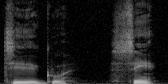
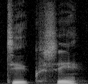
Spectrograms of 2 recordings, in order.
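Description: First: Chi-gu-si drawn out slowly, syllable by syllable; slowed-down model of Chi-gu-si; slow Cherokee pronunciation. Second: Chi-gu-si said at natural speed, chee-goo-see; Cherokee pronunciation at normal speed. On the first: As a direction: break Chi-gu-si into its syllables for the class. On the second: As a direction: say Chi-gu-si smoothly as one word. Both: Shown as a demonstration. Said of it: "you can pronounce that Q with the T S I like this".

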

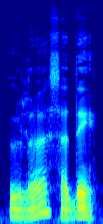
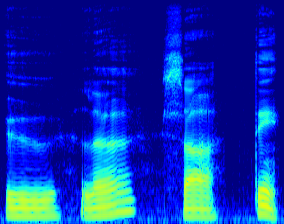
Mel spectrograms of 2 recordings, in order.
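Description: First: Said in the usual way. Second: "Ule sa din" drawn out very slowly; syllable by syllable. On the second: Shown as a demonstration. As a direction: break "Ule sa din" into separate, held syllables. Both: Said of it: "It's pronounced like this".

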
